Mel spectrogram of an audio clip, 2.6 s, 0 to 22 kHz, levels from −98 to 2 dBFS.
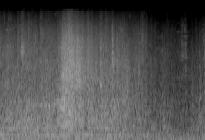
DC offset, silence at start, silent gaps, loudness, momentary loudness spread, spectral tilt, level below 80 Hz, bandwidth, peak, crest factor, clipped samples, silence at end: under 0.1%; 0 s; none; -34 LUFS; 21 LU; -2.5 dB/octave; -52 dBFS; 16 kHz; -16 dBFS; 20 dB; under 0.1%; 0 s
